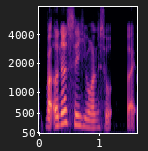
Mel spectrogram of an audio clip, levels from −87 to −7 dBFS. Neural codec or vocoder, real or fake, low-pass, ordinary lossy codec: none; real; none; none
